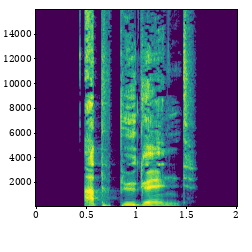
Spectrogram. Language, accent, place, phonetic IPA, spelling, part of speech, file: German, Germany, Berlin, [ˈapˌbyːɡl̩nt], abbügelnd, verb, De-abbügelnd.ogg
- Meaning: present participle of abbügeln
